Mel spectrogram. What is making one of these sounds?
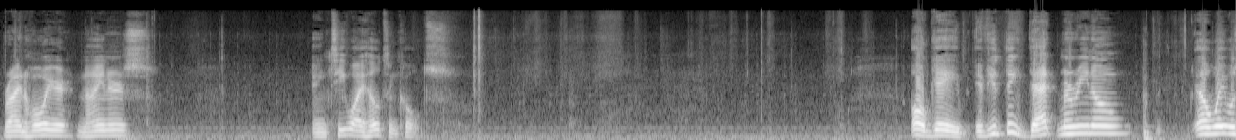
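Trading cards slide and tap together as they are handled.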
